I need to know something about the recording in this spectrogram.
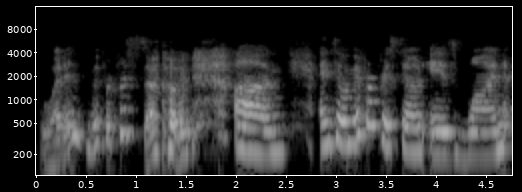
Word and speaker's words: mifepristone: So speaking of that can we discuss and please correct me if I mispronounce it mifepristone did I say that correctly?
